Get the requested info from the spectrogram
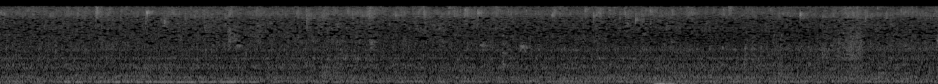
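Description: Hilsa fish pieces cooking in spiced onion paste in a steel karahi: a steady sizzling hiss of the frying masala, with a few light clicks.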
